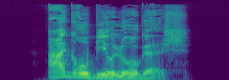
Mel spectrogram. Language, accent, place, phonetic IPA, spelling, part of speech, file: German, Germany, Berlin, [ˈaːɡʁobioˌloːɡɪʃ], agrobiologisch, adjective, De-agrobiologisch.ogg
- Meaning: agrobiological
